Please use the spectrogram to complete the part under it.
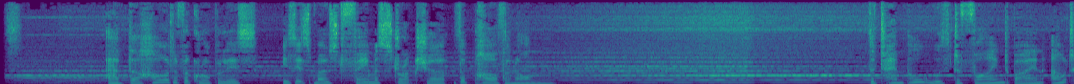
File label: documentary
